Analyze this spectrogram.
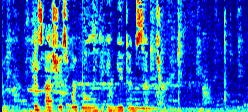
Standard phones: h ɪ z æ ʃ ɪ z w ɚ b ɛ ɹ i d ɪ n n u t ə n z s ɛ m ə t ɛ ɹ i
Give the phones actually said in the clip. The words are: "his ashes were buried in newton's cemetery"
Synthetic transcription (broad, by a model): h ɪ z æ ʃ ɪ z w ɚ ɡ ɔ l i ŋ ɪ n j u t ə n s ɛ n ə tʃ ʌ ɹ i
